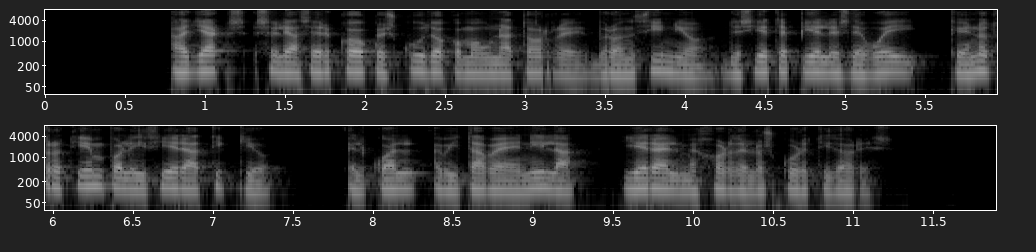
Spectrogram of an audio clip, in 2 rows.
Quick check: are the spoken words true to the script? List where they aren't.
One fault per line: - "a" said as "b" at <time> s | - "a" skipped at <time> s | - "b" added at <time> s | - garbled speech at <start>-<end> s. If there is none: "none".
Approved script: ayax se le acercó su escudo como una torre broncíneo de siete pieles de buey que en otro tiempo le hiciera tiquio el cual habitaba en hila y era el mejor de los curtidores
none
